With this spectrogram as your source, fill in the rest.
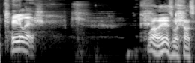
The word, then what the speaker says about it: Kahless: cuz it you know we all thought it was Kahless but no it's apparently Kalish well here's what I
